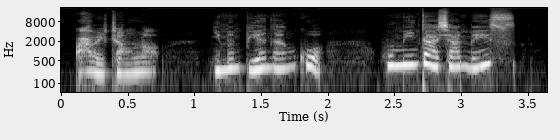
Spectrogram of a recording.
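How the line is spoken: Whispering. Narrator (Chinese): 吴中 悄声道

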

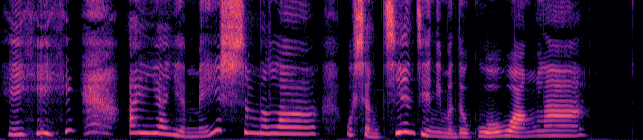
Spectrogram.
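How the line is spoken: Cheerful giggling. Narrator (Chinese): 乐观小姐笑嘻嘻地说

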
